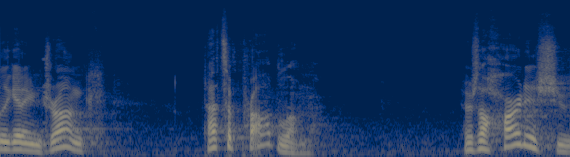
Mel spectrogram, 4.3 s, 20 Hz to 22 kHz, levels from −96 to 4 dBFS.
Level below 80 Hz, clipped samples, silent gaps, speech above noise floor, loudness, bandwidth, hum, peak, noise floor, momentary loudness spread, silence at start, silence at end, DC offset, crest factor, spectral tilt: -74 dBFS; under 0.1%; none; 35 dB; -40 LUFS; 15 kHz; none; -22 dBFS; -75 dBFS; 15 LU; 0 s; 0 s; under 0.1%; 20 dB; -6 dB/octave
